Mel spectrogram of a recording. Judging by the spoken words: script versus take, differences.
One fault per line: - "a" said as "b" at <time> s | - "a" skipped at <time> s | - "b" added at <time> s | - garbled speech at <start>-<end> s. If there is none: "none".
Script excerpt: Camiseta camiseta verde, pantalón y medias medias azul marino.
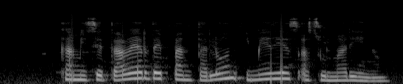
- "camiseta" skipped at 1.2 s
- "medias" skipped at 3.0 s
